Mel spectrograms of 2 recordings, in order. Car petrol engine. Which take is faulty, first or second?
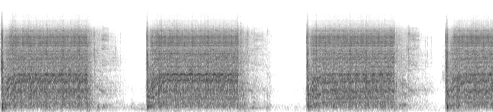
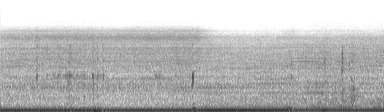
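second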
